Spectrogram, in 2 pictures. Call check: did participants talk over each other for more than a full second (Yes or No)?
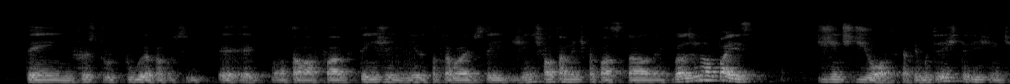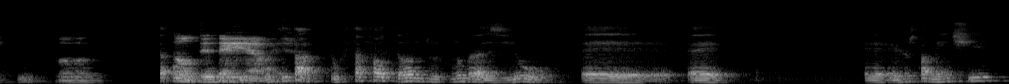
No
